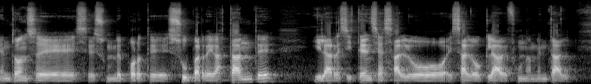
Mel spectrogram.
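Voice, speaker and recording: The man's very deep, low voice keeps a moderate pace, its intonation fairly even. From Argentina, Buenos Aires area. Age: 20s. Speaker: athlete. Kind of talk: interview. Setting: podcast.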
